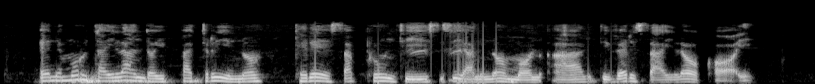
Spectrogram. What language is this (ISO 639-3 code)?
epo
